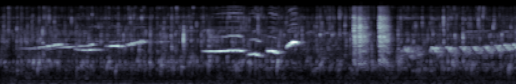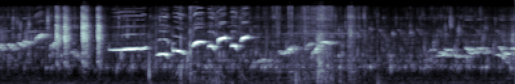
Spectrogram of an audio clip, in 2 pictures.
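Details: Young white-rumped shama chicks during ringing give runs of clear rising whistles and warbled twittering notes in uneven bursts, broken by sharp clicks and handling noise.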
